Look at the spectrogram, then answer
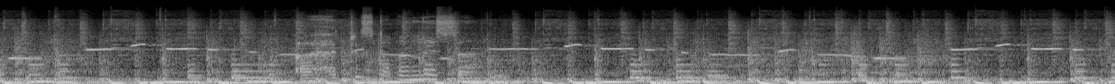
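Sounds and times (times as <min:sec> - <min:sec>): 
loud constant rhythmic sound in a crowded bar: 0:00.0 - 0:11.1
person whistling in a crowded bar: 0:00.0 - 0:11.1
speech: 0:04.4 - 0:05.1.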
